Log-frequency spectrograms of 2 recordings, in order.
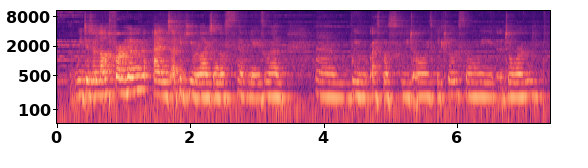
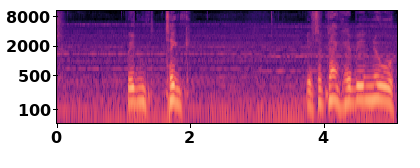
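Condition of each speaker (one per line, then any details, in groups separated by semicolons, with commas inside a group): No condition
Head injury from fall; workplace fall; after workplace accident; speech lost then returned, not as good as before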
